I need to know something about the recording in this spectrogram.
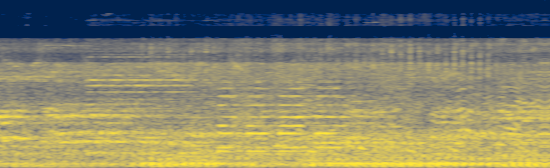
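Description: Busy street din: crowd voices over traffic, with horns tooting on and off.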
